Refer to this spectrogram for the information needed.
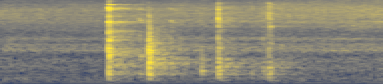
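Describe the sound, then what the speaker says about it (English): Chopped fresh parsley being stirred into a simmering sauce, a few quick clinks and scrapes of a utensil against the pan in a short burst, close and fairly quiet over a faint background. "And I stir."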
